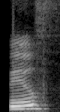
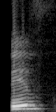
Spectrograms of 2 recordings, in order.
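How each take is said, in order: No difference in how they are said.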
